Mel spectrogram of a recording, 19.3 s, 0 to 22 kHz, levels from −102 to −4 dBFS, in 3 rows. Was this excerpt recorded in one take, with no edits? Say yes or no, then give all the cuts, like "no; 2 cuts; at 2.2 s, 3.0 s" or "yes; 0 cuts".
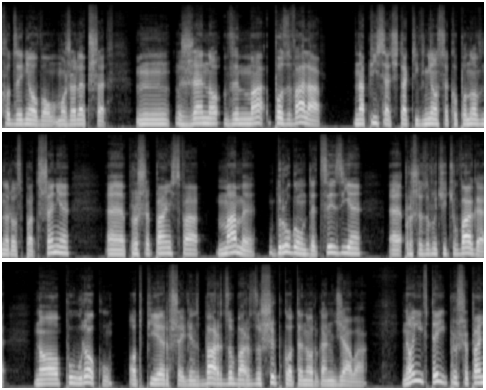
no; 1 cut; at 11.8 s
